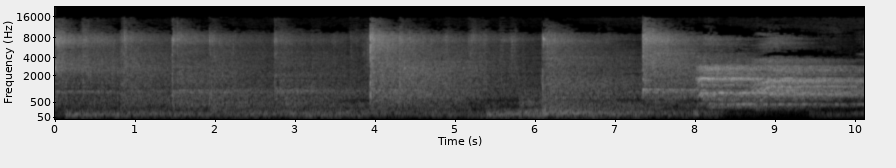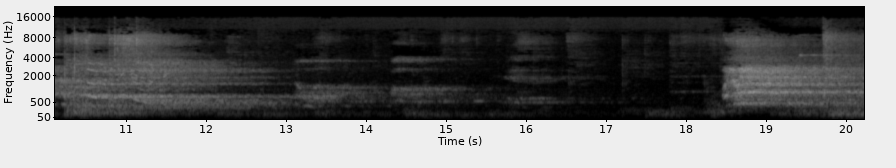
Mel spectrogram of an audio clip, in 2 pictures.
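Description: Badminton rackets smack a shuttlecock back and forth in a large echoing hall.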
